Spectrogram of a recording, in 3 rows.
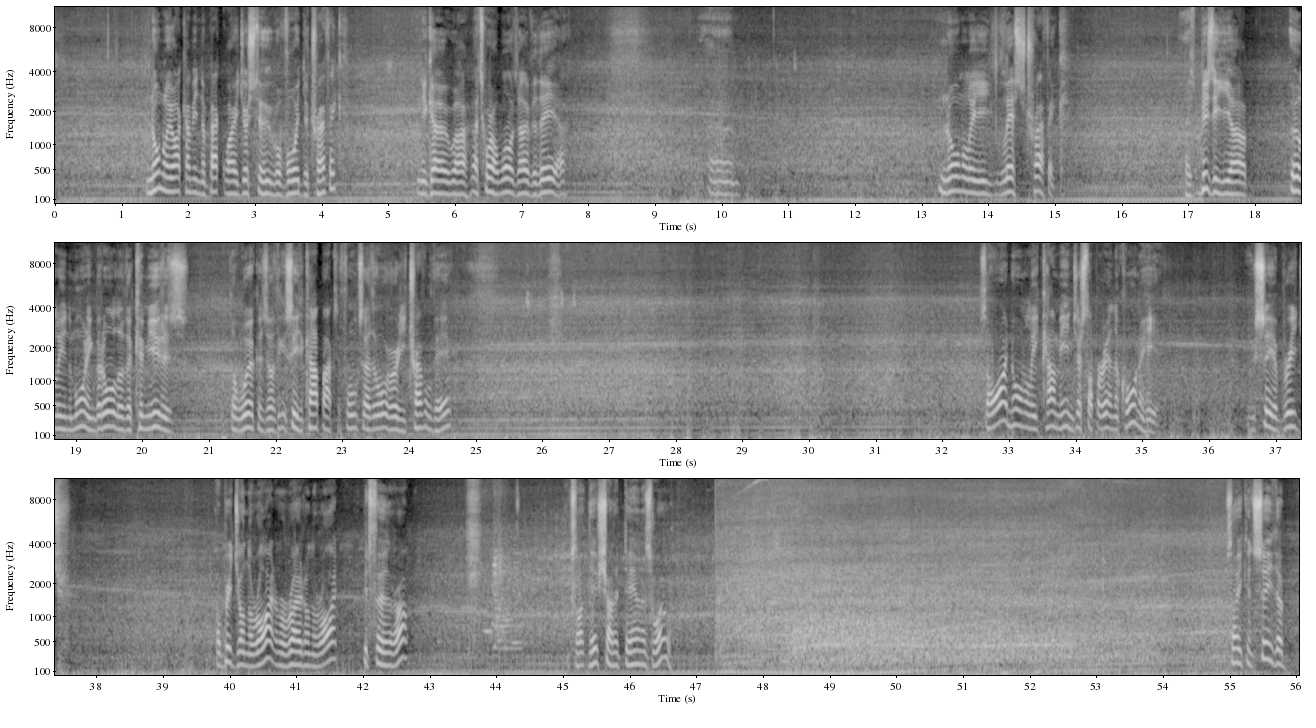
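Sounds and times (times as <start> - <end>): motorcycle engine rumble: 0.0 - 32.4, 37.4 - 50.8
road noise: 0.0 - 56.0
motorcycle engine running: 43.8 - 47.4.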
